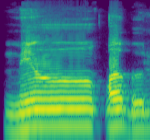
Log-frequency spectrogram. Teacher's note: ساکن ہے، نون ساکن کو میم کے ساتھ ملائیں گے اور اس نون ساکن کے آگے حرف قوف آ رہا ہے جو کہ حروف اخفا میں سے ہے، تو یہاں پر اخفا کا قاعدہ ہو رہا ہے، یہاں پر غنہ کر کے پڑھیں گے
